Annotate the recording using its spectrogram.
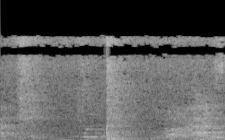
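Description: A kick strikes a hand pad with a sharp smack.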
